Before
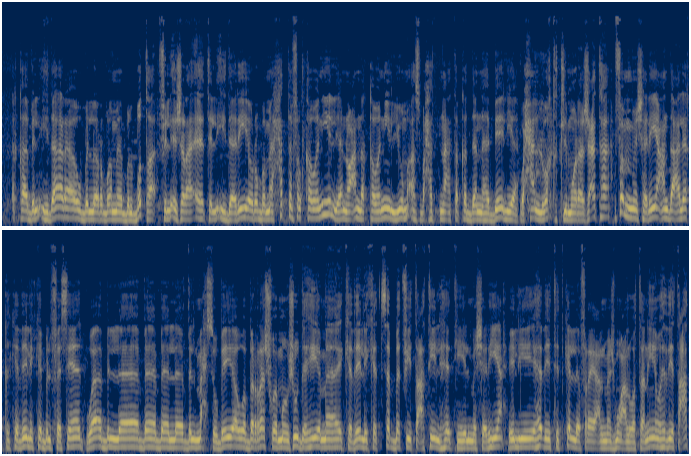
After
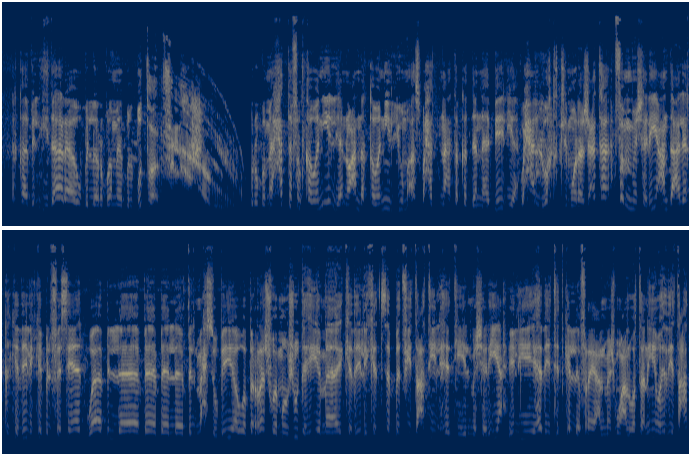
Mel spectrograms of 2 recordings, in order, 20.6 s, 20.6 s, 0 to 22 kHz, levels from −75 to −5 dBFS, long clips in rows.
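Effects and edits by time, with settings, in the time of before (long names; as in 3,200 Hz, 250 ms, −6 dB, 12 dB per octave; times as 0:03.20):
0:01.94: tape stop 1.80 s
0:06.17–0:09.06: high-frequency loss of the air 52 metres
whole clip: inverse Chebyshev high-pass filter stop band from 260 Hz, stop band 70 dB; brickwall limiter −24.5 dBFS; automatic gain control gain up to 5 dB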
